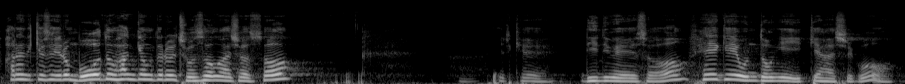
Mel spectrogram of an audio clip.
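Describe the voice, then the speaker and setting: Animated Korean pastor preaching in a hall. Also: male voice, high voice, a little slow. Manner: animated, acts out quoted voices, laughs often. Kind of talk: sermon. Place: church sanctuary. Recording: long hall reverb.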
